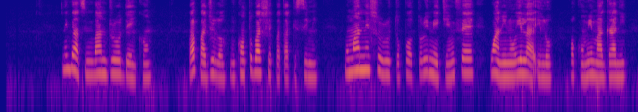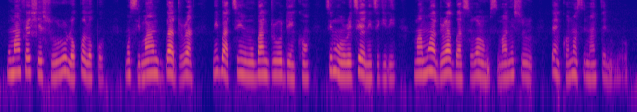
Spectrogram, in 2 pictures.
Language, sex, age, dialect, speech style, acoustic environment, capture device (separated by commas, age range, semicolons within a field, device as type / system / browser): Yoruba, female, 35-44, Nigeria - Ibadan, relaxed, nature; silence, mobile / Linux / Chrome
